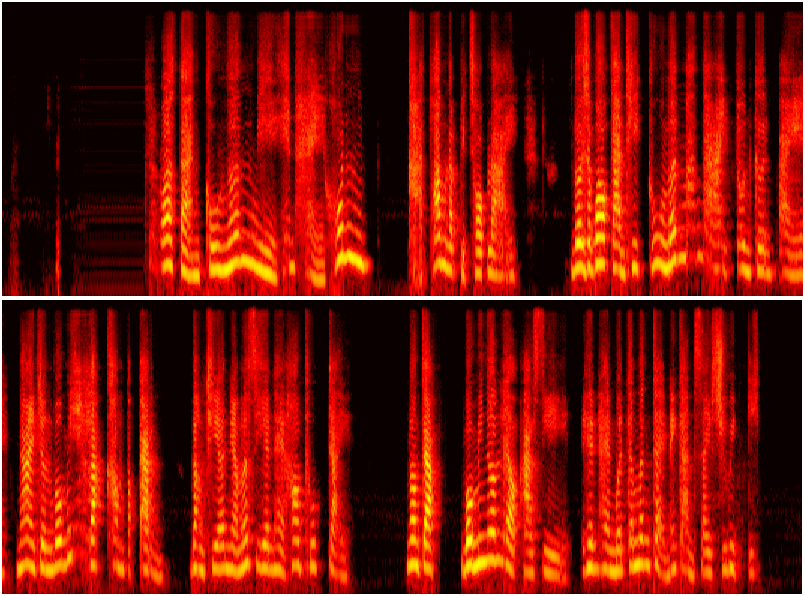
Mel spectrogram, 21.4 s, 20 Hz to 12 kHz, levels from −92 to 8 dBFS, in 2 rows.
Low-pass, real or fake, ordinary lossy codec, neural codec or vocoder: 10.8 kHz; fake; none; codec, 16 kHz in and 24 kHz out, 0.6 kbps, FocalCodec, streaming, 2048 codes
